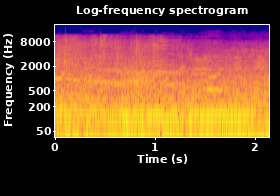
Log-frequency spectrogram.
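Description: Movie sound effects of debris tearing through a spacecraft: a loud, dense rushing noise over a deep, steady low drone.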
